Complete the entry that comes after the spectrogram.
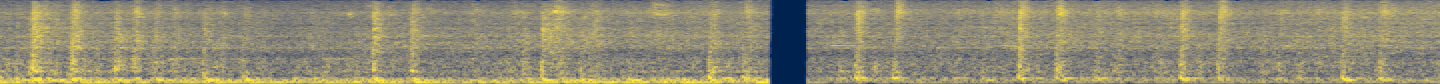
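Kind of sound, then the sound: vehicle, train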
